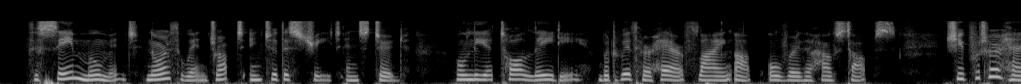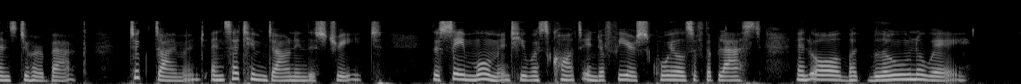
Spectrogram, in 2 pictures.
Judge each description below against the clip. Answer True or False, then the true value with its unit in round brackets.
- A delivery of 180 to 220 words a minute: False (170 wpm)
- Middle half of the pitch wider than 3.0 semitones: False (2.6 semitones)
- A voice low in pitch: False (205 Hz)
